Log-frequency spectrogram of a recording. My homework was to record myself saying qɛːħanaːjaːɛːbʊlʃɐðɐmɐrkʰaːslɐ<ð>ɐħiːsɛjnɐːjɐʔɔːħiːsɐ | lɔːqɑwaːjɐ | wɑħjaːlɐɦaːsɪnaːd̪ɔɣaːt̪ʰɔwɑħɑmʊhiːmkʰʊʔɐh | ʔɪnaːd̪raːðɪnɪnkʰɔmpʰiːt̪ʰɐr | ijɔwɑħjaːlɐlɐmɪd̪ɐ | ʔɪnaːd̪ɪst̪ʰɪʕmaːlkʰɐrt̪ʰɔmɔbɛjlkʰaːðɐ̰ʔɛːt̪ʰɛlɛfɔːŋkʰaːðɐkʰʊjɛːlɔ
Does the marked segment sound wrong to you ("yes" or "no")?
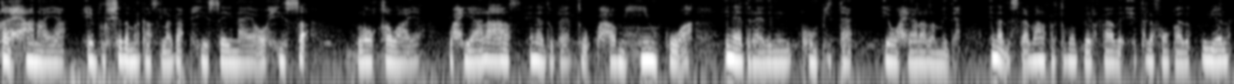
yes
